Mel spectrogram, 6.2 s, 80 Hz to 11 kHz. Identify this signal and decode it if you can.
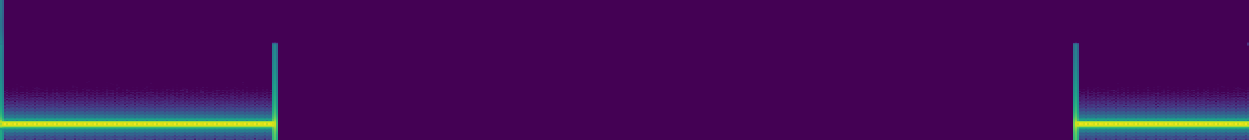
Ringback tone (North America), 440 + 480 Hz.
